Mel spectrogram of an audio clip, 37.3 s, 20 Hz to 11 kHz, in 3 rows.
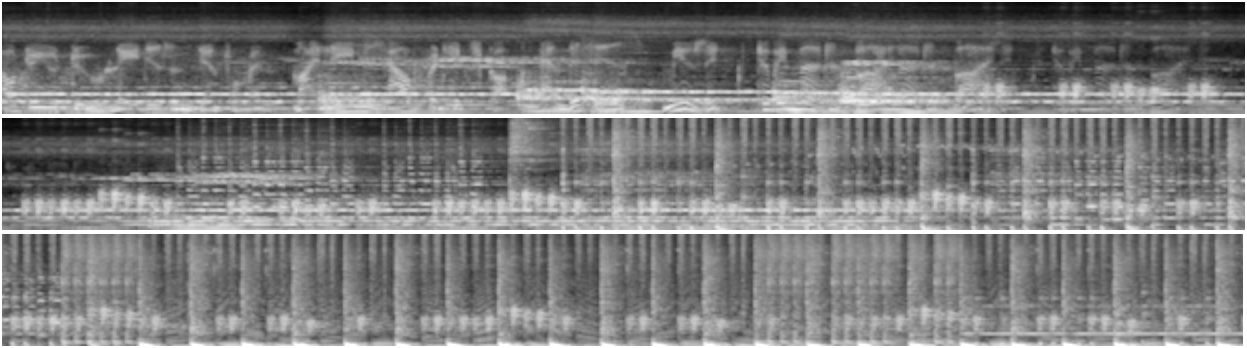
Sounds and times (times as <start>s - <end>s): Music: 0.0s - 37.2s
Sound effect: 7.3s - 22.2s.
